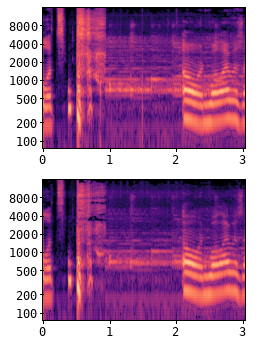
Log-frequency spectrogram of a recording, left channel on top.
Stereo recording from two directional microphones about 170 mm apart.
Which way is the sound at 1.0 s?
20° left (ahead or behind).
